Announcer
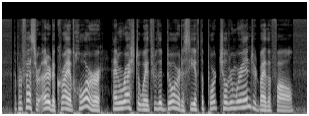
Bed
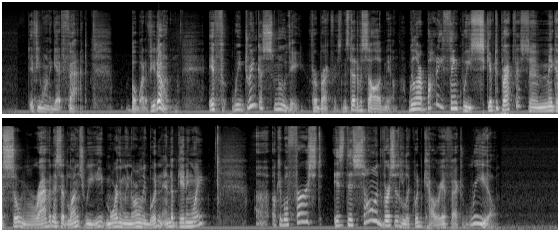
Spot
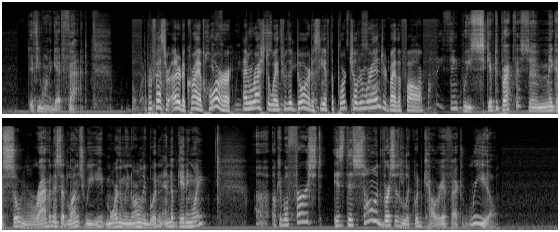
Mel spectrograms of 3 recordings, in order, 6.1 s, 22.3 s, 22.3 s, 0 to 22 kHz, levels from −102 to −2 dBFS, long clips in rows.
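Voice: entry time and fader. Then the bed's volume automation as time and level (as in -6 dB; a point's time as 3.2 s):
2.60 s, -5.0 dB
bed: 2.42 s -3.5 dB
2.63 s -20 dB
8.82 s -20 dB
9.34 s -3.5 dB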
